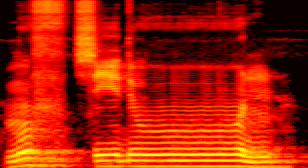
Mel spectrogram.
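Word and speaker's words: المفسدون: Jadi bacalah mufsidun. Almufsi. Mufsi begitu. Enggak ada e-nya, enggak ada pantulannya.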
